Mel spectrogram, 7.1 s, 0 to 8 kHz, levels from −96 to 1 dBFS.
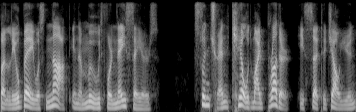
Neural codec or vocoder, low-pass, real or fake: none; 7.2 kHz; real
